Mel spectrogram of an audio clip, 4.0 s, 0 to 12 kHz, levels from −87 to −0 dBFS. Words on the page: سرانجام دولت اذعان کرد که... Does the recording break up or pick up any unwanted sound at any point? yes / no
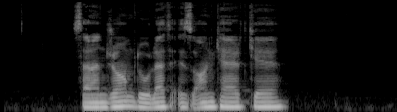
no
